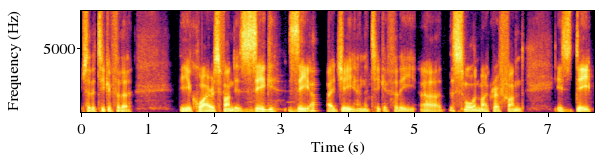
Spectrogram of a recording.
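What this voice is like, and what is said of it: Australian accent. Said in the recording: “in Australia, that's the accent”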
